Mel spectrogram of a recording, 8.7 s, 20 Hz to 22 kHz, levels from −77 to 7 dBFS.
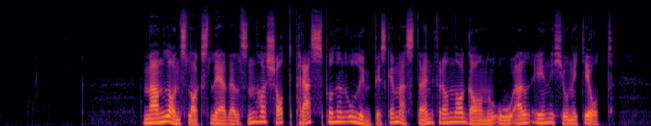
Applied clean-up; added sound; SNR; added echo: none; none; none; none.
